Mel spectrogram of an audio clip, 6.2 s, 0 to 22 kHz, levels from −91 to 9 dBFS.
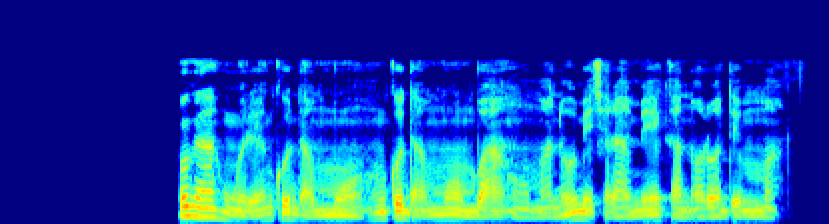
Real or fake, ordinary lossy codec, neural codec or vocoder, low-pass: real; none; none; 7.2 kHz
